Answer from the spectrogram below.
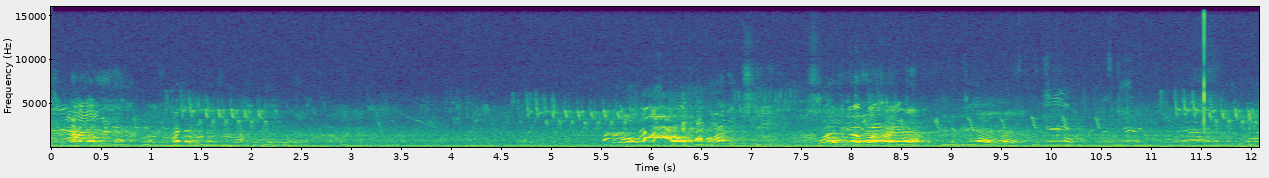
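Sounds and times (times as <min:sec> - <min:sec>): young people shrieking and laughing: 0:00.0 - 0:01.4, 0:05.5 - 0:07.0.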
